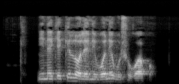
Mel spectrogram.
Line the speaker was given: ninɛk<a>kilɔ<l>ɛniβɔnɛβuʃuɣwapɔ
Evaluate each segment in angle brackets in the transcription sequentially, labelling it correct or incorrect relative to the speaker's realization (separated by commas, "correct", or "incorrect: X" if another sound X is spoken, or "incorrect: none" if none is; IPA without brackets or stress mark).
incorrect: ɛ, correct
